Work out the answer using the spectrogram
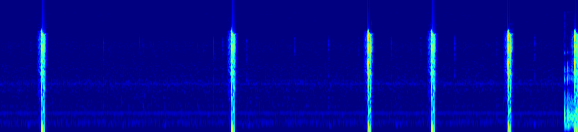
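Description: Computer mouse clicking: five sharp single clicks spaced irregularly over several seconds, over a faint steady hum. A man's voice briefly sounds near the end.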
